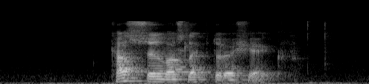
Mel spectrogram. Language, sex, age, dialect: Faroese, male, 15-35, Norðurstreymoy/Eysturoy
